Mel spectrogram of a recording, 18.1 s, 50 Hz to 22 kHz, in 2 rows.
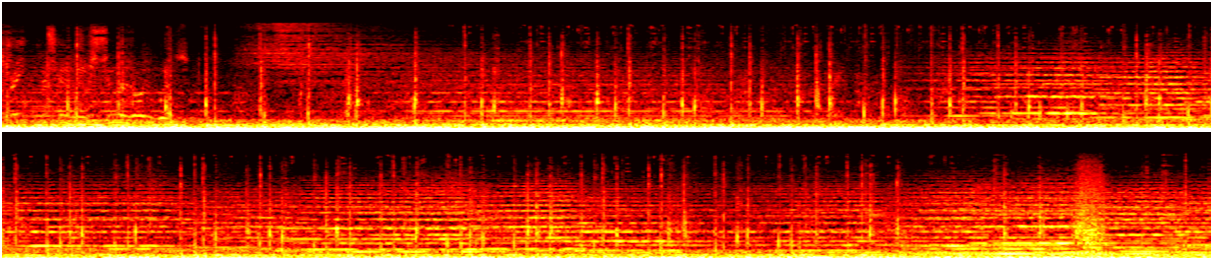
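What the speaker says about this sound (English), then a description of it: "It's a horse. What's more? A mare." A horse in the Witcher 3 video game clip-clops along at a steady trot, hoofbeats rhythmic and continuous under game music and ambient sound, with a neigh mixed in.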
